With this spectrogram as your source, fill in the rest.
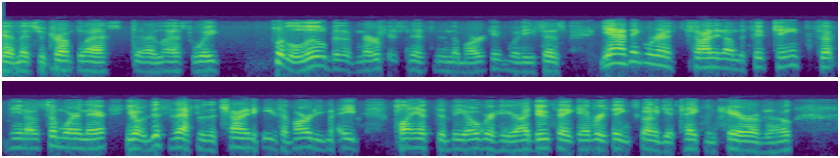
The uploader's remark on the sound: Jan 2020 Monthly Conference Call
